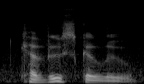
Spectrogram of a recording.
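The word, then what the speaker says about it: Çavuşoğlu: This came from the foreign minister Mevlut Cavusoglu. No, sorry. I didn't say that right. It's okay. It's Cavusoglu.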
